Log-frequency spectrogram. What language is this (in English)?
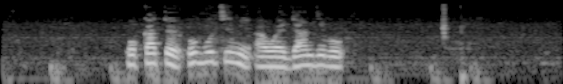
Mbo (Cameroon)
